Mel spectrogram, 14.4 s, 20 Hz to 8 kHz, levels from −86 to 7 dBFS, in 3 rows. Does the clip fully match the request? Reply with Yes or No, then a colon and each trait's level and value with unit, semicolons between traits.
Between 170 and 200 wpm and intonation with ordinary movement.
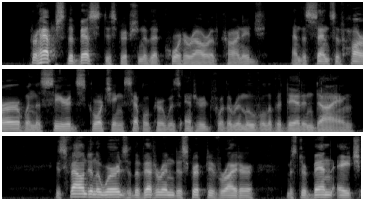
Yes: average, 180 wpm; average, 3.8 semitones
